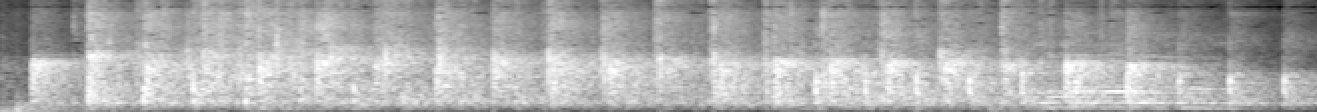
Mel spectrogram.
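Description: An audience applauds the speaker's brother steadily, many hands clapping in a dense, continuous patter at a fairly loud level, with faint murmuring voices beneath and no break in the applause.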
